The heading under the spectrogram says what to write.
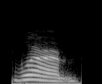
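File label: "worm", American English pronunciation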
